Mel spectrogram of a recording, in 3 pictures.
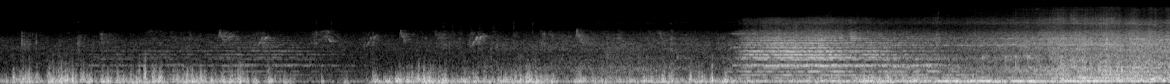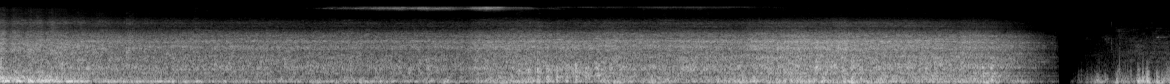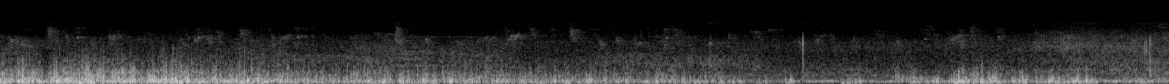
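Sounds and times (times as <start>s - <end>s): diesel locomotive engine: 0.1s - 22.3s
locomotive horn: 0.8s - 3.6s, 7.2s - 11.4s
wheels clacking on rail: 4.5s - 21.9s.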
